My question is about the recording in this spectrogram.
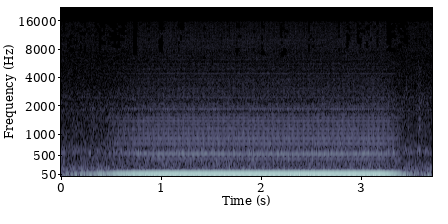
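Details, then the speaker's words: Canadian General Electric C701 console record player tested on shop bench through a mixer: deep, steady mains hum swells with volume, then fades; grounding didn't cure it, suspected shop-setup hum absent in original console. Mains hum. "we hear the hum. Now, that hum is probably not present when all this is back together in its native console, but here in my shop, for some reason, I'm not able to reduce this hum."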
